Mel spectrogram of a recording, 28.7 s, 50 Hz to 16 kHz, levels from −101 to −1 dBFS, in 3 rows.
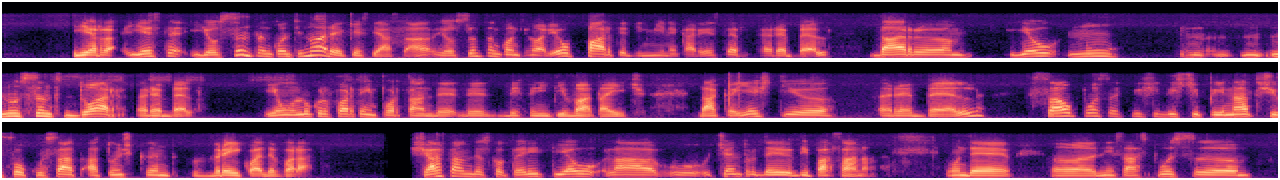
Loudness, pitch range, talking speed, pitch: -20 LUFS, 130-175 Hz, 140 wpm, 145 Hz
